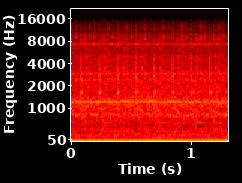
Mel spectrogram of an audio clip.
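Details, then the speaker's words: Ford New Fiesta, warmed up with cooling fan running after coolant pressure reached about 0.9 bar: fast light ticking over idle, mechanic says it sounds stranger when hot, cause unclear; valve train ticking when warm. "S que depois que aquece Parece que fica mais estranho ainda eu vou deixar ele aquecer e vou mostrar para vocês de novo"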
